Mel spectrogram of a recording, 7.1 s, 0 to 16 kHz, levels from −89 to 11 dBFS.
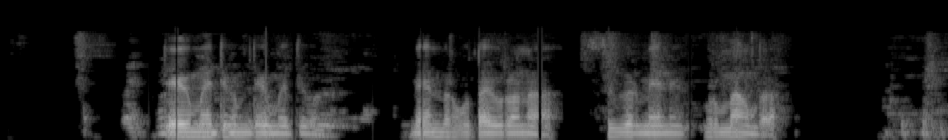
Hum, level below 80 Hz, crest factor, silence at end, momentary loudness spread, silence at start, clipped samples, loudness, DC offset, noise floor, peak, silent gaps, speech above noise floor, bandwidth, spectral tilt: none; -60 dBFS; 22 dB; 0 s; 20 LU; 0.55 s; under 0.1%; -29 LUFS; under 0.1%; under -90 dBFS; -8 dBFS; 2.84-2.94 s, 4.23-4.34 s, 6.00-6.57 s; over 61 dB; 6.8 kHz; -8 dB/octave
